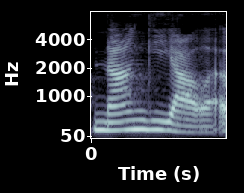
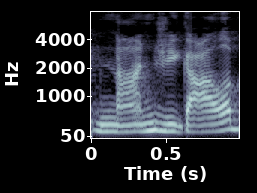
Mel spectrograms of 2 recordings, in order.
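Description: First: "Nangiala" with a hard g and gliding -yala; copied elegant pronunciation. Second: "Nanjigala" with a j sound and a hard g before -ala; clumsy mispronunciation. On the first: Co-host copying the host to be consistent, elegant "Nangiala". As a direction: say "Nangiala" with no j, echoing the elegant model. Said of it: "try to say it the same way". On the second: Co-host admitting her own guess at the name, mispronounced "Nanjigala". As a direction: say "Nanjigala", stumbling in an extra g. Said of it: "you sounded way more elegant saying it". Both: Shown as a demonstration.

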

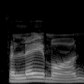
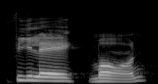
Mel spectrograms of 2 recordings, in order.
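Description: First: Said in the usual way. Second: Filet mon, slow, rising, fi-LAY mon; slow joke pronunciation. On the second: Shown as a demonstration. Pastor showing the congregation a silly way to say Philemon, slow pun. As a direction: draw out filet mon like ordering steak. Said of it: "take out the chick and it's".

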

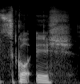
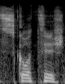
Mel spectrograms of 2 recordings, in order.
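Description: First: Scottish lower, with a glottal stop for the T; dropped T. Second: SCOTTISH slowly, with its T pronounced; sounded T. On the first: Contrasting two ways, Scottish with its T dropped. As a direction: swallow the T in Scottish. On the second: Questioning the accent rule, Scottish with a clear T. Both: Shown as a demonstration. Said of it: "not Scottish".

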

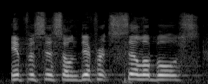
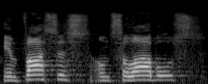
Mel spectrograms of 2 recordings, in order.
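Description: First: Said in the usual way. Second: Emphasis and syllables stressed on the second syllable, em-FAH-sis, sil-LAH-bles; joking misplaced stress. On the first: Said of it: "read in different ways". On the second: Shown as a demonstration.

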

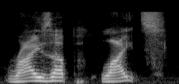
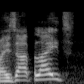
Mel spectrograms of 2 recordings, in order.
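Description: First: Said in the usual way. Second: Higher "Rise up, blades" in faked Australian; Australian accent. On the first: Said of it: "you say". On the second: Shown as a demonstration. Repeating the trick phrase, terrible American Australian accent. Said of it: "get you to the Australian".

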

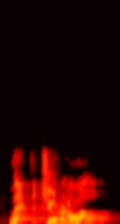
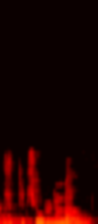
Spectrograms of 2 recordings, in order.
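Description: First: Higher and louder, a sharp stern command; firm, annoyed order to back off; indignant rebuke. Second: Much softer, mild and kindly; soft gentle version of the command. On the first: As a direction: snap it like an irritated teacher. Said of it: "could very well be the tone that's used". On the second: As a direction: say it softly, as a tender request. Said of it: "It's not a gentle". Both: Shown as a demonstration.

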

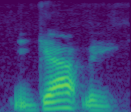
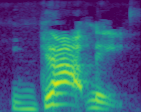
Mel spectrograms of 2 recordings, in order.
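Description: First: Soft, resigned admission. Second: GOT punched much louder; emphatic admission. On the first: Won over by the beer promoter, resigned. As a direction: give in quietly. Admits defeat to the salesman. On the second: Retelling defeat by the beer promoter, emphatic admission. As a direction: concede it with force on "got". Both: Retold or imitated.

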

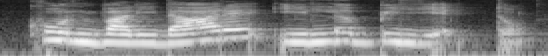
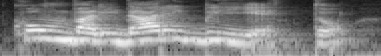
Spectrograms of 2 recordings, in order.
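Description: First: Slow and carefully spaced; slow, clear repetition. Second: Said in the usual way. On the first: Shown as a demonstration. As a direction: say it again slowly for learners. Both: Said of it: "teacher repeats the word twice".

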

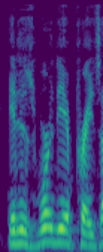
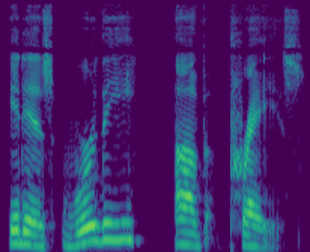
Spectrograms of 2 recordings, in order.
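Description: First: Said in the usual way. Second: Slow, each word weighed; slow and deliberate. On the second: Shown as a demonstration. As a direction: lay it out slowly, word by word.

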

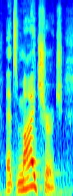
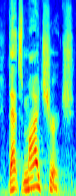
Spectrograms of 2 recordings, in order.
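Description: First: Said in the usual way. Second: Slow "That's my church" with "my" held and leaned on; owning it: "That's MY church"; stress on my. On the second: Shown as a demonstration. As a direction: say "my" slowly and proudly. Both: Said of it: "Not that's the church I go to".

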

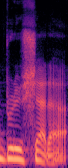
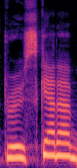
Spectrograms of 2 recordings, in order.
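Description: First: "bruschetta" the casual American way with sh. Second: "bruschetta" said with a hard k, brus-KET-ta; "bruschetta" the Italian way, hard k sound; Italian-style bruschetta. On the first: Giving the common version, "bruschetta" with sh. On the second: Listing the proper version, "bruschetta" with a k. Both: Shown as a demonstration. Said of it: "An example would be of".

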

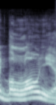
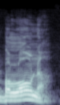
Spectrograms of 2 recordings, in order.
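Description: First: "Bologna" said as buh-LOH-nyuh; pronunciation with NY. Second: "Bologna" said as buh-LOH-nuh; pronunciation without Y. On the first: Quoting the co-host's pronunciation, "Bologna" with a NY sound. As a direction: put a gliding NY into the end of "Bologna". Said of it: "you say Bologna". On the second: Giving the supposed Italian pronunciation, "Bologna" with plain N. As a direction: end "Bologna" on a plain N, no Y glide. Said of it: "I thought the Italians pronounced it Bologna". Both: Shown as a demonstration.

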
